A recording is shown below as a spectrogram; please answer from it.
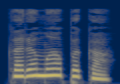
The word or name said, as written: ಕರಮಾಪಕ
